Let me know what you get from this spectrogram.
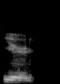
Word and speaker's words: Bude: It's the only four-letter word that everyone gets wrong. it's pronounced Bude.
